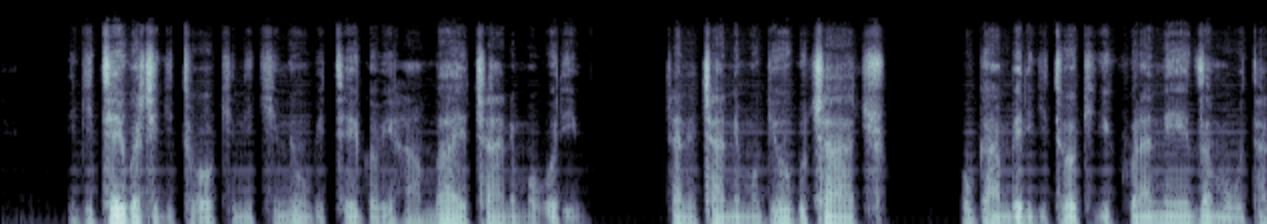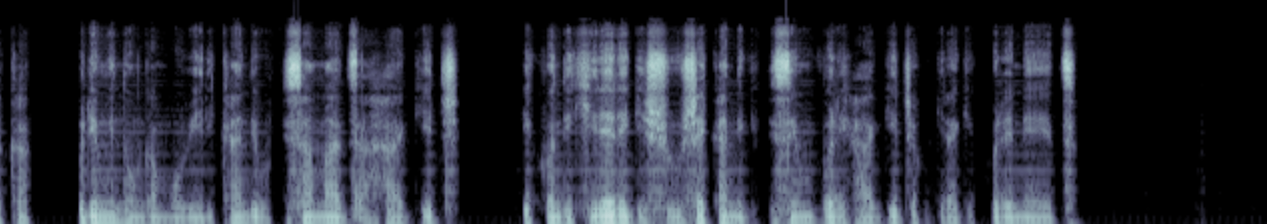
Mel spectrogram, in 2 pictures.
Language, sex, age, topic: Rundi, male, 18-24, agriculture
